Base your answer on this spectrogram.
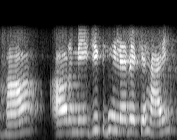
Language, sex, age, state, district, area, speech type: Maithili, female, 60+, Bihar, Sitamarhi, rural, conversation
